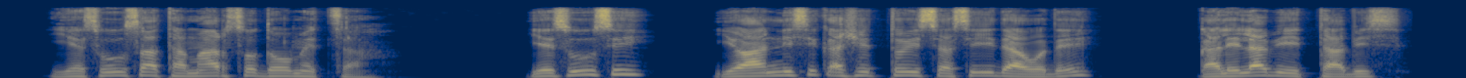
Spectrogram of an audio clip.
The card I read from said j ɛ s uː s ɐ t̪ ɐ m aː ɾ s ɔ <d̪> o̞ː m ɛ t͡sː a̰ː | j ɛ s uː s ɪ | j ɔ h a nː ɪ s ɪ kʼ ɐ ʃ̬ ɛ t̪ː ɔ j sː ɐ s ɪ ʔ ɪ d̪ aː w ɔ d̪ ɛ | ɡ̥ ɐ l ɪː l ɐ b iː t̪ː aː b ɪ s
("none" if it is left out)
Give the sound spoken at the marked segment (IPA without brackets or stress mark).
d̪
